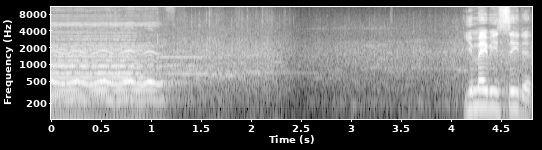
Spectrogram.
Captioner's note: applause, cheering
